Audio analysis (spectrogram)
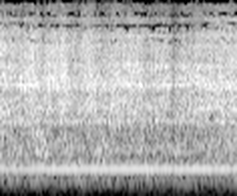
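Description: A dental saliva suction device runs continuously, vacuuming saliva out of a mouth: a loud, steady hiss of sucked air with a constant low-pitched whine underneath and no pauses or talking.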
